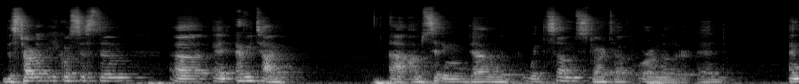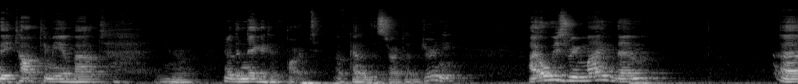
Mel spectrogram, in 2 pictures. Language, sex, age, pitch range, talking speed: English, male, 30-49, 115-150 Hz, 155 wpm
